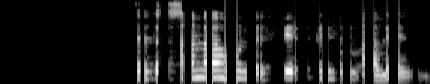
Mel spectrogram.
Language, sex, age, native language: Icelandic, female, 40-49, Icelandic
